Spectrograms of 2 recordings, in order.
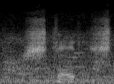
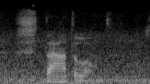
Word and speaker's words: Staete Landt: Because you're doing it the German way. Ah. And Abel Tasman was not a German. Right. Staete, that's German, and the Dutch would have said Staete Landt.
